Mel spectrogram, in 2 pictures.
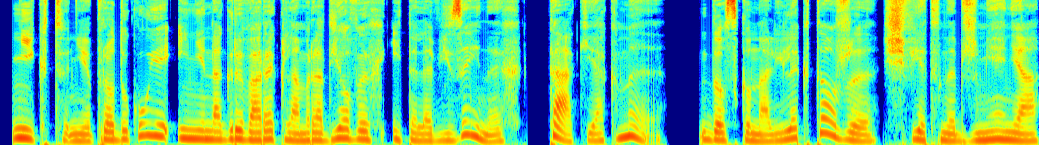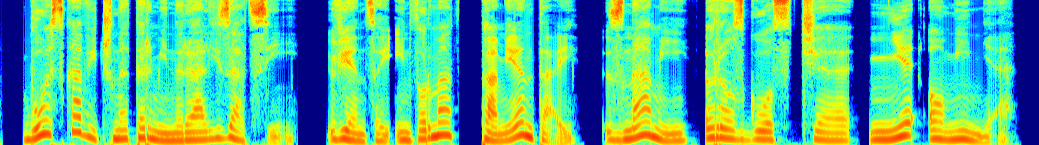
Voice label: polish voiceover locutora polaca; Locutores de Polonia

